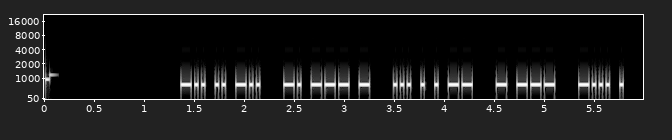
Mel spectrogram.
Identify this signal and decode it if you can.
Morse code, heard as a keyed tone, about 34 wpm, 700 Hz. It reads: DID NOT SEEM TO BE
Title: Sets of 5 Words Encore 35wpm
